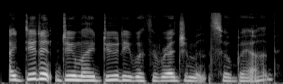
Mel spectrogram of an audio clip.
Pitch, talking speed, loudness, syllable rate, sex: 185 Hz, 210 wpm, -18 LUFS, 5.0 syllables/s, female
